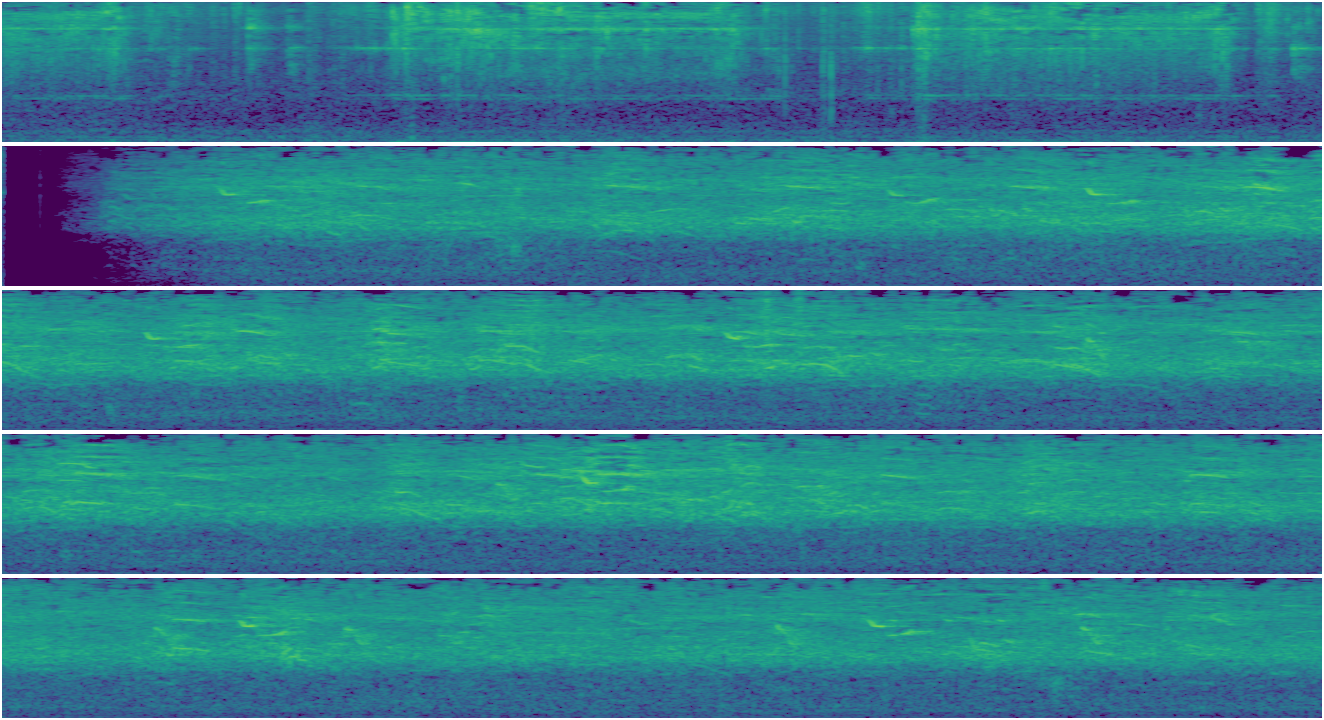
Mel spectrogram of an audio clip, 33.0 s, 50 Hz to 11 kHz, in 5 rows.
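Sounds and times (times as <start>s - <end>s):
flock of birds chirping: 7.1s - 33.0s.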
